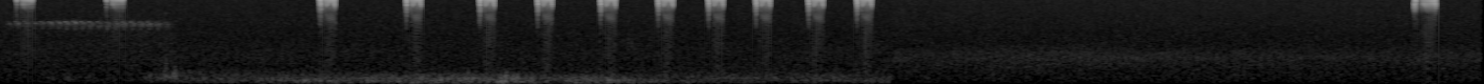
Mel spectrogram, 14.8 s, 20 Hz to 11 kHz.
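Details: Western saddle bush-cricket, Bollenberg, France, 9 October 2022: faint, sharp, very high chirps, two at first, then a quickening run of about ten, then silence and one final chirp. A steady high tone sounds briefly at the start.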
